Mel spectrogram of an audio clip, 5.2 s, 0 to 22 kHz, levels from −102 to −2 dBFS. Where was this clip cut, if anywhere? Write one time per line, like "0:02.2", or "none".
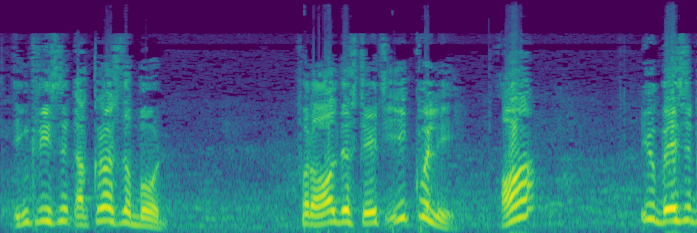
0:03.7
